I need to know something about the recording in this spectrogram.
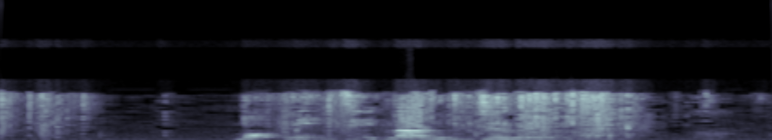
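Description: Plastic wrapping rustles and crinkles.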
